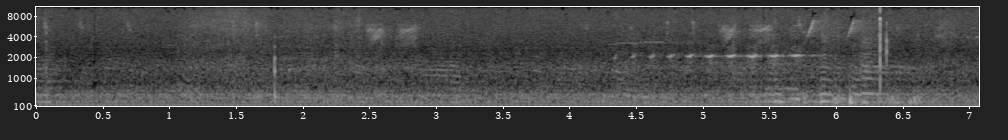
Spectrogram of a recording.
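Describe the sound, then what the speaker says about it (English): Flies buzz in a quiet drainage line during a morning safari drive, with faint, intermittent drones that swell and pass close near the end. "even though the buzz of the flies are behind us"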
